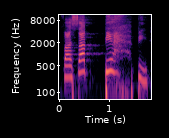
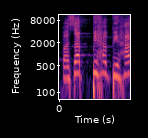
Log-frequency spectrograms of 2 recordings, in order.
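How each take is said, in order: First: The h sound ends cleanly without a vowel. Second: The h sound has an added vowel after it. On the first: The speaker calls it right. "harus sempurnakan hak sukunnya" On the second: The speaker calls it wrong. "kadang kan gitu ... haknya ada e-nya, ada tambahnya"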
